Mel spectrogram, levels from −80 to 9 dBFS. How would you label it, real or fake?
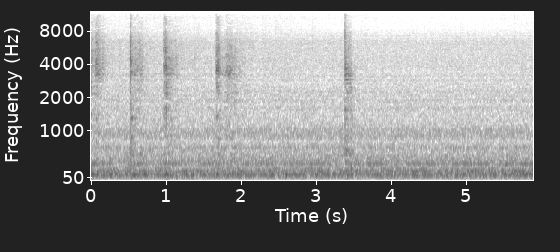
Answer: real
